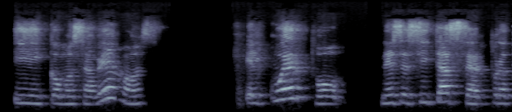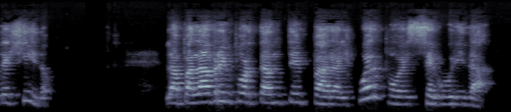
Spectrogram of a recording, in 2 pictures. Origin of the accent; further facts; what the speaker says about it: Argentina; moved away as an adult; also born or lived in New York / Los Angeles; now in California, United States; yo nací en Argentina y vine a este país eh, bien jovencita, con muy poquito inglés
